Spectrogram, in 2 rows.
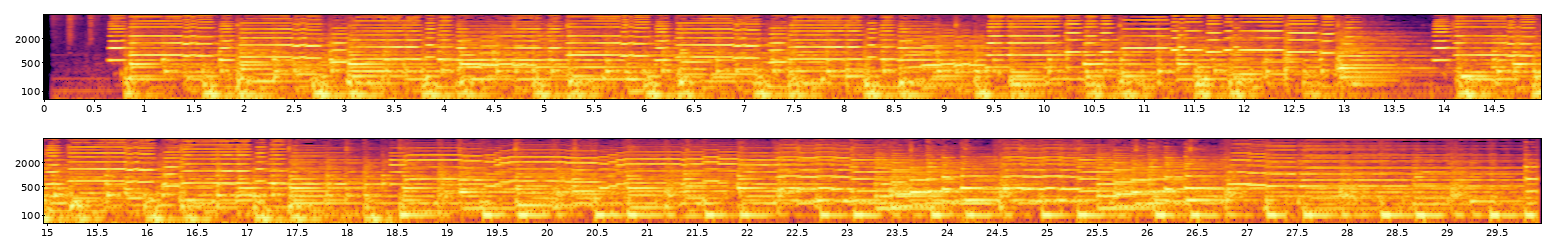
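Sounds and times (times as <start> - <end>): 
instrumental ringtone: 0.7 - 13.3, 13.9 - 29.9.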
